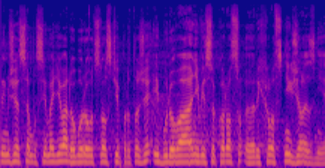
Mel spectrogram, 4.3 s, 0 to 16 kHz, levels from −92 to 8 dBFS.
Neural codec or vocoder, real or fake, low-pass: vocoder, 44.1 kHz, 128 mel bands every 256 samples, BigVGAN v2; fake; 14.4 kHz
